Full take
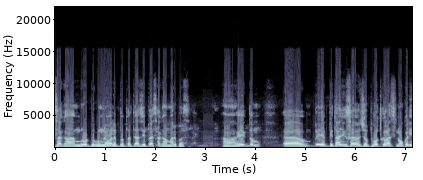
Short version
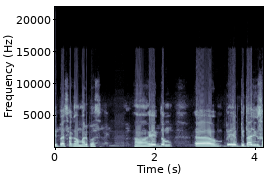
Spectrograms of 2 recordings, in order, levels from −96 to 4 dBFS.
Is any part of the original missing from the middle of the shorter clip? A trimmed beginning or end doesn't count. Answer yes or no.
no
